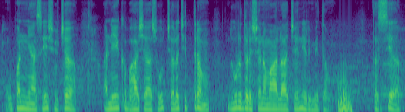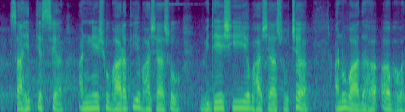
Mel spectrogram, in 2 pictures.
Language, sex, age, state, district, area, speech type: Sanskrit, male, 18-30, Maharashtra, Solapur, rural, spontaneous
